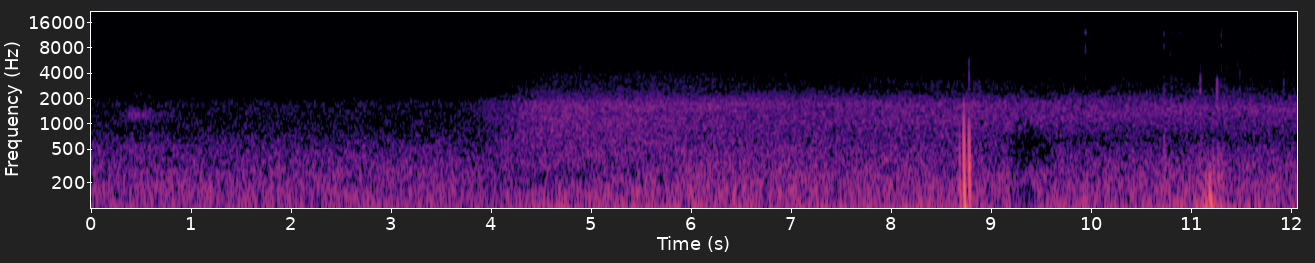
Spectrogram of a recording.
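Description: Low, steady rustling noise that grows a little louder about four seconds in, with one sharp click about two-thirds of the way through and a few soft thumps near the end.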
